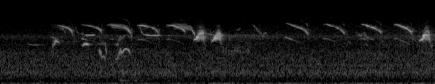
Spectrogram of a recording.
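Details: Oxpeckers moving around at an African waterhole during a live safari broadcast, giving lots of tweeting and calling: a busy run of high, thin, slurred chirps and rising and falling whistled notes, with faint background hiss.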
